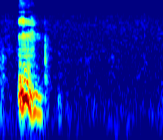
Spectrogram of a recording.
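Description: A man clears his throat with one short, harsh cough about a quarter of a second in.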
